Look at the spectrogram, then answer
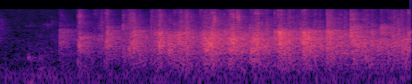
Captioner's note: applause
